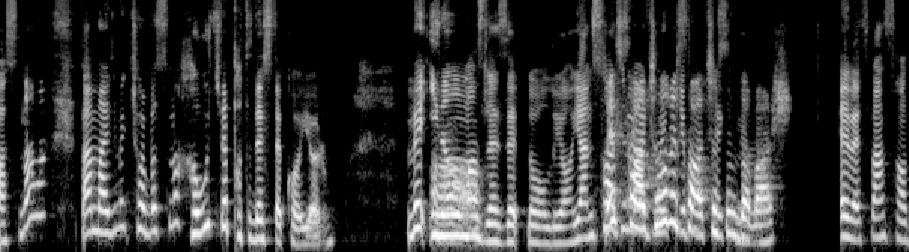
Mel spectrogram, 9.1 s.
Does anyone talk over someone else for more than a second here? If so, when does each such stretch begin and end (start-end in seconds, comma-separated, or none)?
6.0-7.7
